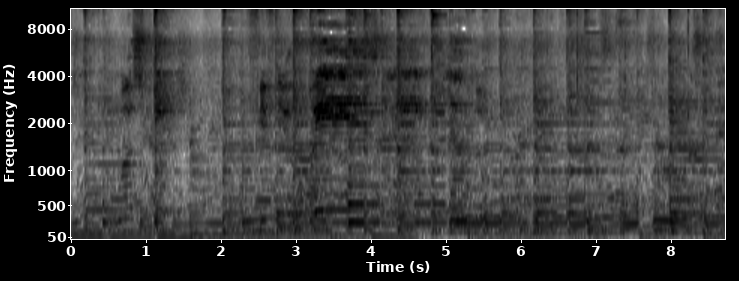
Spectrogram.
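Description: Acoustic guitar strummed in a steady rhythm, a live instrumental passage with chords ringing on.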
